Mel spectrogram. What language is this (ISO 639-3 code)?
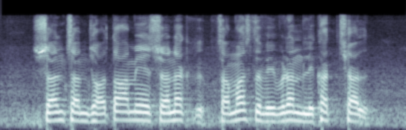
mai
